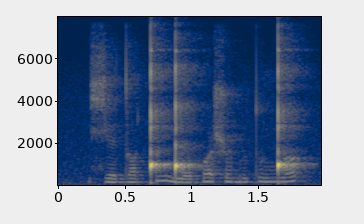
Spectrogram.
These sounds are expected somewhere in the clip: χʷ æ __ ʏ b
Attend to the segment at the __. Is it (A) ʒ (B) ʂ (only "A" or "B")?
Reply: B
